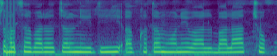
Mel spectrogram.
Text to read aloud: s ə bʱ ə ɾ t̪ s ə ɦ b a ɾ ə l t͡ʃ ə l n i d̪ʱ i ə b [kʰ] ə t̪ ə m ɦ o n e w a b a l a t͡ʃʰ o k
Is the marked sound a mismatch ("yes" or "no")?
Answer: no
